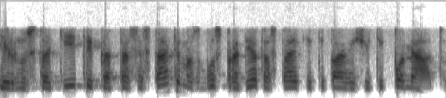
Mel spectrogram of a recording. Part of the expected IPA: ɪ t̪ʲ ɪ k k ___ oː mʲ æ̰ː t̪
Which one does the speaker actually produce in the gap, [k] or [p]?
p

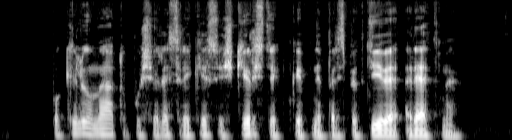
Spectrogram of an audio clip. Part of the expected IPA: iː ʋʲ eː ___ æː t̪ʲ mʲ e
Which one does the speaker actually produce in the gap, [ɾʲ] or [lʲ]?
ɾʲ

